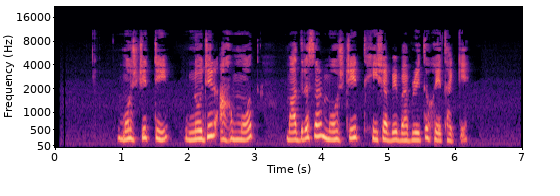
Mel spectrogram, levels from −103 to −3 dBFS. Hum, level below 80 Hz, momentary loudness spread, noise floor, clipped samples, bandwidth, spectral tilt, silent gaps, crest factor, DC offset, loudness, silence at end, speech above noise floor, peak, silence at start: none; -72 dBFS; 11 LU; -63 dBFS; under 0.1%; 11.5 kHz; -4.5 dB/octave; none; 18 dB; under 0.1%; -22 LUFS; 0.85 s; 42 dB; -6 dBFS; 0.95 s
